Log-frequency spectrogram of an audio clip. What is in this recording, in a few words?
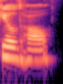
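"guildhall", US English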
